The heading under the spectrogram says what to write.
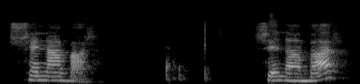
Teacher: between the N and the M is an epenthetic vowel A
